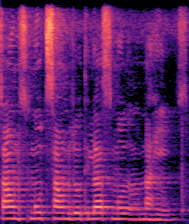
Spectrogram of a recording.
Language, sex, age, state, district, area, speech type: Odia, male, 45-60, Odisha, Puri, urban, spontaneous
